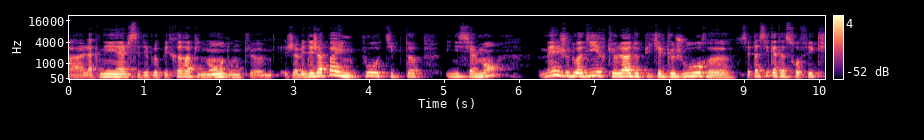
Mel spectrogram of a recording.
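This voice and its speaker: At a moderate pace, a high-pitched man speaks with a dark, mellow tone and ordinary pitch variation. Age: 20s. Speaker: vlogger. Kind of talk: personal video diary. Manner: hesitant, many fillers.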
